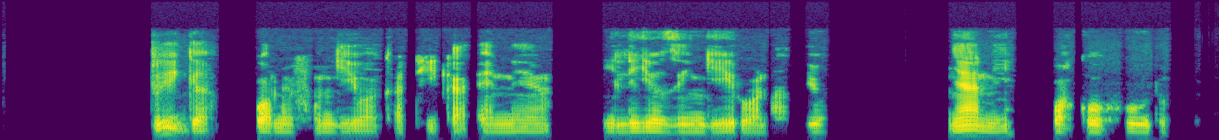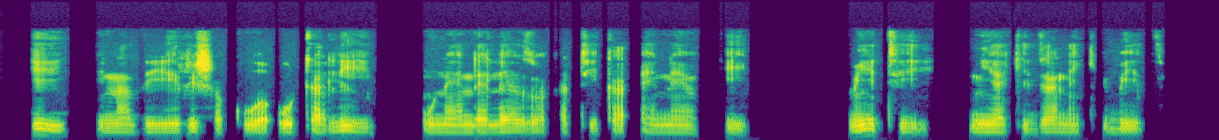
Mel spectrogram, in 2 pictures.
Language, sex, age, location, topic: Swahili, male, 18-24, Mombasa, agriculture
